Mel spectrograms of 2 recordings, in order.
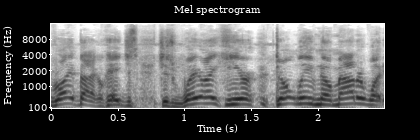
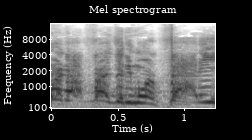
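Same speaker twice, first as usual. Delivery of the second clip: angry; 9 semitones higher than usual. Acted. Junior furious at Cody.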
